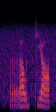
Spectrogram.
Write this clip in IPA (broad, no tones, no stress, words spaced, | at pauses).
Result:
rɒwtʲɒ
